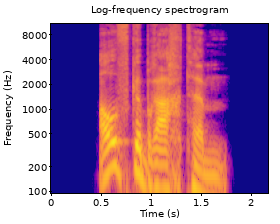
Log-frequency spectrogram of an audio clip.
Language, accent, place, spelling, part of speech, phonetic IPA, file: German, Germany, Berlin, aufgebrachtem, adjective, [ˈaʊ̯fɡəˌbʁaxtəm], De-aufgebrachtem.ogg
- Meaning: strong dative masculine/neuter singular of aufgebracht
